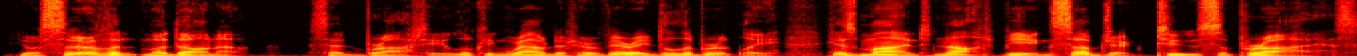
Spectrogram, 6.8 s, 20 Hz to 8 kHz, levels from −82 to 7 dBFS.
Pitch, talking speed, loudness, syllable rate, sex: 100 Hz, 160 wpm, -18 LUFS, 5.3 syllables/s, male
